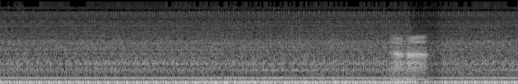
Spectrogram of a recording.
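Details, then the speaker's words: Honda S2000 misfiring; lumpy, uneven idle beat with a steady whine above it, and the sound does not change when the fourth coil pack is unplugged while the other three do change, so that ignition coil is dead. "coil pack is bad i need a new pull clap see it's still the same so it wasn't working"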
